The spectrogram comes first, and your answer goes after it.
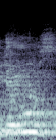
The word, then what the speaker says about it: Deus: Deus, on dit Deus en français parce que vous prononcez mal. Nous, les portugais qui avons la lusophonie, on parle Deus.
